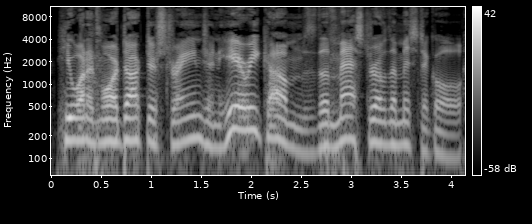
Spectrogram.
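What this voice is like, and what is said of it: Imitates another person's voice. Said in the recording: “This is my Stanley impression.”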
